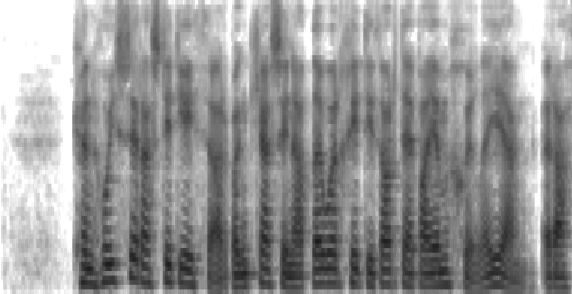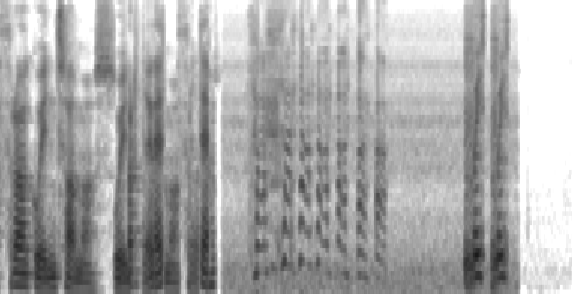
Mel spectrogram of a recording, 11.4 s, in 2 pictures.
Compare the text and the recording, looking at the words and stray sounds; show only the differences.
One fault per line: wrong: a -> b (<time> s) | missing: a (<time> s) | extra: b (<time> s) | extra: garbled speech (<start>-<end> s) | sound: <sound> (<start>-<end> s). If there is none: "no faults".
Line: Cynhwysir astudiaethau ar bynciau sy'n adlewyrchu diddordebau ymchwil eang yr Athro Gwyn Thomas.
extra: garbled speech (6.9-7.9 s)
sound: laugh (8.2-9.6 s)
sound: laugh (10.4-10.8 s)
